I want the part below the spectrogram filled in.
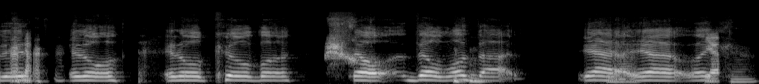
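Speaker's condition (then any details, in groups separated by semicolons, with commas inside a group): Cerebral palsy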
